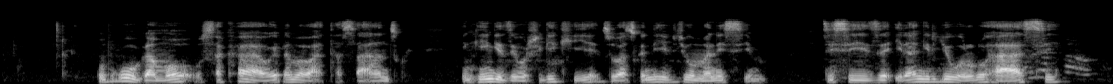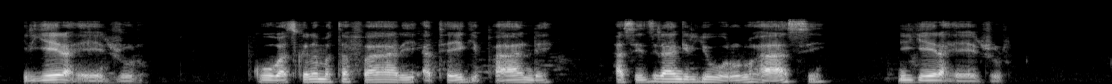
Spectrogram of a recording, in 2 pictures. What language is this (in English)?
Rundi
